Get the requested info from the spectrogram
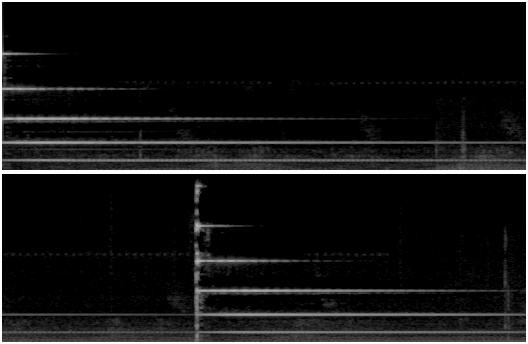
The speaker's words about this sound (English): We're going to stop right now, and I'll be back. We'll ring the bell to show the transition.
